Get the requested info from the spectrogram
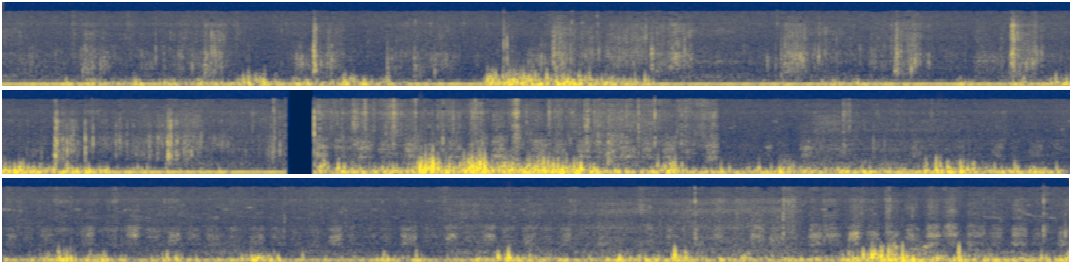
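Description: A large dog panting in repeated short breaths, open-mouthed, as it walks over loose dirt. A steady low rumble underlies the first half and stops about seven seconds in.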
